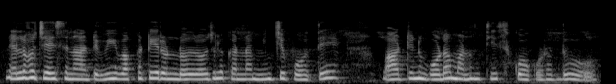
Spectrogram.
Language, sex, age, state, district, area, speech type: Telugu, female, 18-30, Andhra Pradesh, Nellore, rural, spontaneous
